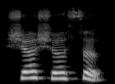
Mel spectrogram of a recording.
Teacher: या वर्णांचा उच्चार करताना उच्चारात घर्षणामुळे उष्णता निर्माण होते आणि उष्णतेमुळे काय होतं तर गरम हवा बाहेर फेकली जाते किंवा घर्षण होते म्हणून त्यांना काय म्हटलं जातं उष्म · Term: उष्म वर्ण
